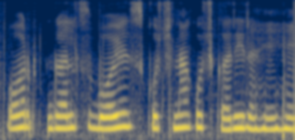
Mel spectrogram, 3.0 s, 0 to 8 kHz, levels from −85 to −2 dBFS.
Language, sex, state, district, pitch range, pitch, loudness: Hindi, male, Madhya Pradesh, Bhopal, 250-270 Hz, 260 Hz, -13 LUFS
